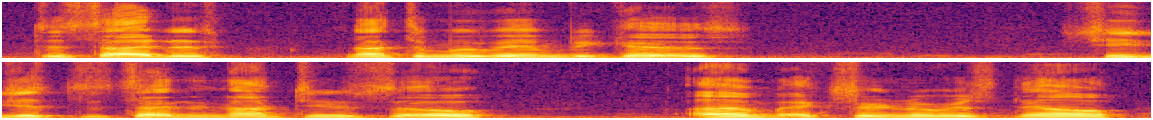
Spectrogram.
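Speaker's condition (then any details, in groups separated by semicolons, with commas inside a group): Spastic quadriplegic cerebral palsy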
